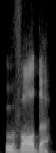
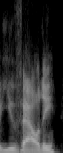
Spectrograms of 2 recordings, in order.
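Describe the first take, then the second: First: The name is said the Spanish way. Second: The name is said the English way. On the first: "closer to the Spanish pronunciation is Uvalda" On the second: "there's two ways that you can pronounce the town name"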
